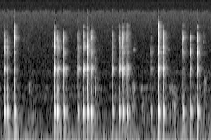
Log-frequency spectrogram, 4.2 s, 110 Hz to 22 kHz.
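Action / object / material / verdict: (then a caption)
tap / hard plastic microphone body / plastic / none. Long nails tap and click on top of the hard black plastic body of a 3Dio binaural microphone, first with one hand and then with both. It sounds like quick, dry clicks in irregular bursts separated by short pauses, each click dying away almost instantly.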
